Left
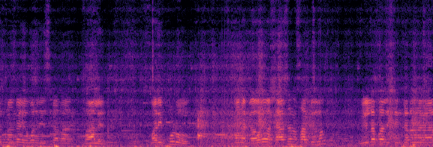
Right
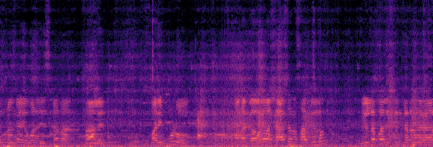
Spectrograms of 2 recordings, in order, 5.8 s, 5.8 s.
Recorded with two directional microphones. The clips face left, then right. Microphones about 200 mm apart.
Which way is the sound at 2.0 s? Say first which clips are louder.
Left 1 dB; 15° left (ahead or behind).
